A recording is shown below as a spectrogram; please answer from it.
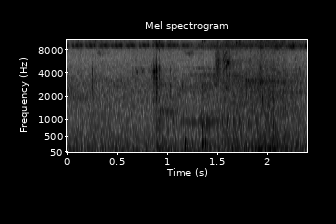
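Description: Near silence: faint outdoor background with a few small, faint clicks.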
